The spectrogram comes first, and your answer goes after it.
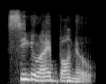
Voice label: "cui bono", Indian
